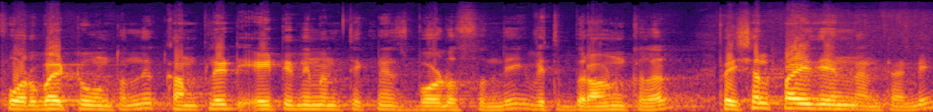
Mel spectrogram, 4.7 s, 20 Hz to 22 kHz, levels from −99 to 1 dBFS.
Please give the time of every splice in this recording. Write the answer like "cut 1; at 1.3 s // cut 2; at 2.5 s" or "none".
cut 1; at 3.5 s

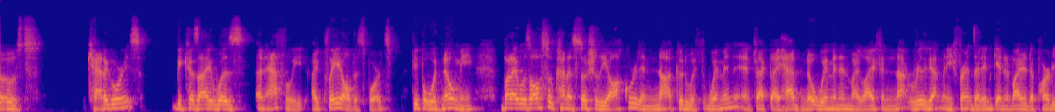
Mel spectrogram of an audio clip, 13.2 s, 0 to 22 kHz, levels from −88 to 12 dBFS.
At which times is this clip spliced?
none

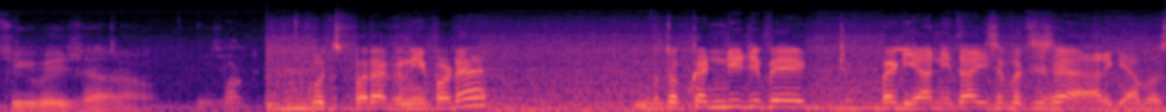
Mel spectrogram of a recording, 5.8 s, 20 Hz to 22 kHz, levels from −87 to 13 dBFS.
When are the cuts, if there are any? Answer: cut 1; at 1.3 s

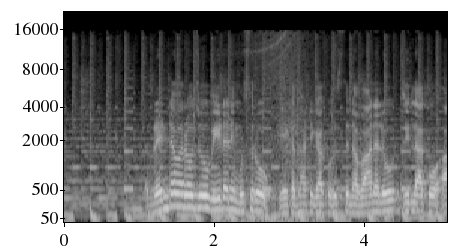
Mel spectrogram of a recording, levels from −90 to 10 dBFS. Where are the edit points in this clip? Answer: cut 1; at 0.9 s

